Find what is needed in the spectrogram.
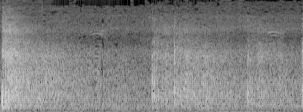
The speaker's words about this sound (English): The sound of gunfire echoed through the downtown area, as recorded by a bystander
